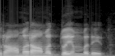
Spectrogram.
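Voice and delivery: राम राम with a clear push on the closing म, slow; stress on final म. Shown as a demonstration. Teacher models राम राम द्वयम वदेत for the student, stressing म. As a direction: land on the म at the end of each राम. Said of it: "अंत में म पे जोर दिया".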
